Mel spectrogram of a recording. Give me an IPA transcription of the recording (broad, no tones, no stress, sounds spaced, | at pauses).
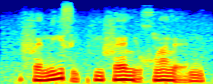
f ɛ n i s ḭ pʰ i f ɛ l ḭ χʷ ã l ɛ̰ n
